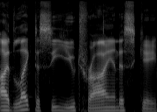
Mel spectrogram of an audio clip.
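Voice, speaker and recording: Putting on a booming character voice, a man speaks at a fairly slow pace and medium pitch with fairly even intonation, the sound dry and close with no echo. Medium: read story. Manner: gloating, domineering.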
